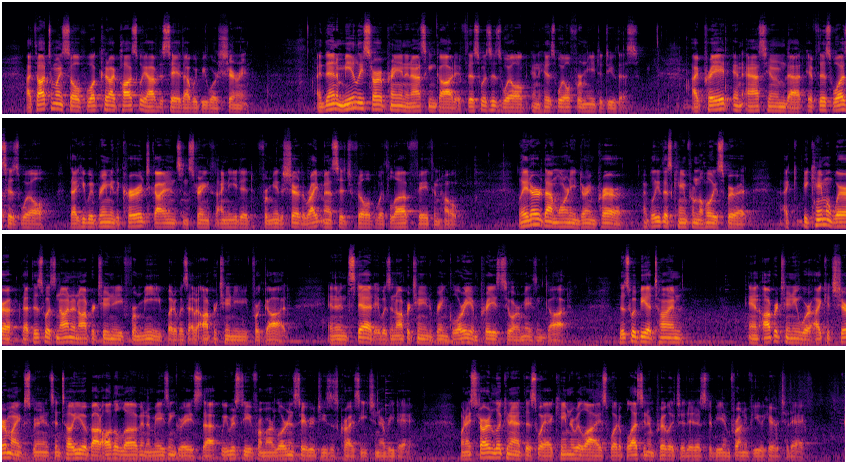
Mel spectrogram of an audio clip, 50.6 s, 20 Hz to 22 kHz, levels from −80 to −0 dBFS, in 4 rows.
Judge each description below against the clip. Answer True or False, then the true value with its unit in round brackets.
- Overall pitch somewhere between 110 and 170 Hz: False (100 Hz)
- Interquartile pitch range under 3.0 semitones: False (3.5 semitones)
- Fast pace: True (215 wpm)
